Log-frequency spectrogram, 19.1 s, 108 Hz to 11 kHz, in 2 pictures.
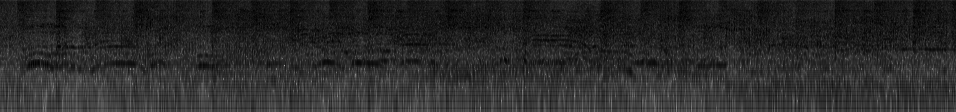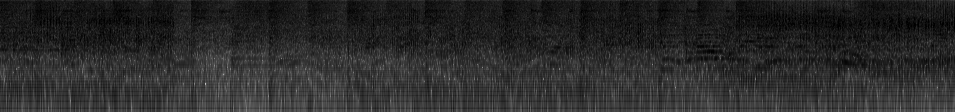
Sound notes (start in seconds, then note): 0.1 crowd cheering; 7.1 engines roaring; 10.5 rock music playing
